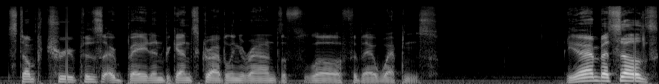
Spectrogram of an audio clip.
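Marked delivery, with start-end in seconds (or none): 5.6-6.6 high, loud exasperated outburst; angry cry. A narrator's reading. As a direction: berate your incompetent men. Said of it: "cried Visor".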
